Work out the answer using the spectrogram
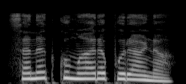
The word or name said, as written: ಸನತ್ಕುಮಾರಪುರಾಣ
